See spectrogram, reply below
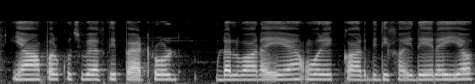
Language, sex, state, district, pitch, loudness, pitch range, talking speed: Hindi, female, Uttar Pradesh, Saharanpur, 230 Hz, -16 LUFS, 220-235 Hz, 200 wpm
